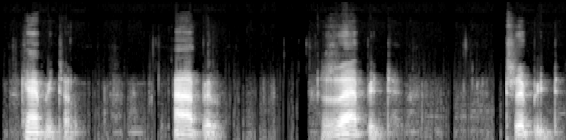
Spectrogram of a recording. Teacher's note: in the middle or medial position this sound is not aspirated as in words capital apple rapid trippid in the end place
